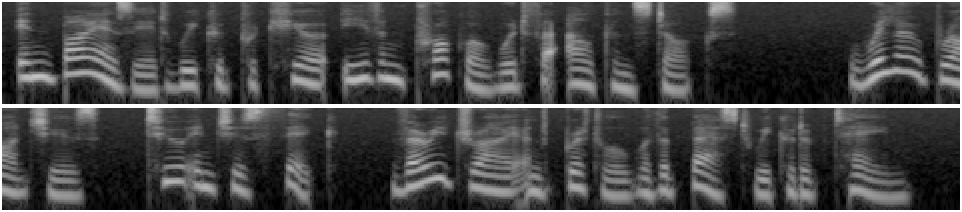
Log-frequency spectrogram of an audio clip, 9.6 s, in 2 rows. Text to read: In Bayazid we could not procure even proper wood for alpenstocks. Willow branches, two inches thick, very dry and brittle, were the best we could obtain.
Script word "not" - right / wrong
wrong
